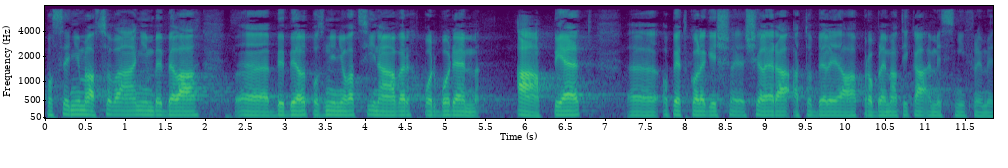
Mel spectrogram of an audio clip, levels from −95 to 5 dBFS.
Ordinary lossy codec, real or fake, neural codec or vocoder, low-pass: MP3, 48 kbps; real; none; 7.2 kHz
